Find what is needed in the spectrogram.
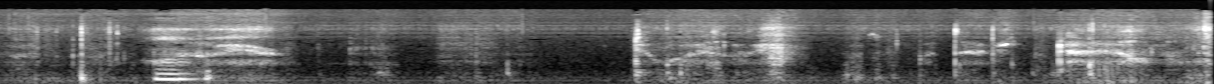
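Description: A child whispering softly while placing a small snowman figurine by hand, with a few faint clicks and taps as it is set down.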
